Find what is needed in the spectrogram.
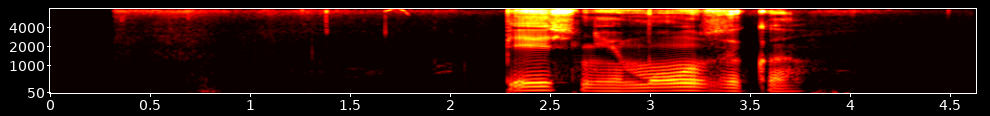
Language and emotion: Russian, sad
